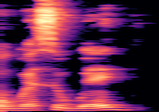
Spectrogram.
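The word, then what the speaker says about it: WYSIWYG: be HTML okay and and we follow the whis wig that's the pronunciation of this particular um group of uh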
